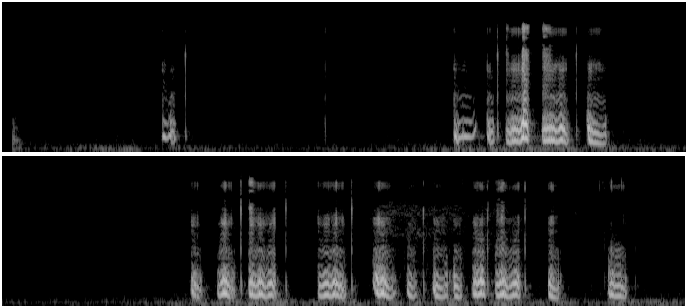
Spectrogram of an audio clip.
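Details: A baby squirrel suffering from pneumonia gives quick, rasping squeaks in short bursts, pausing between runs.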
